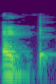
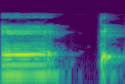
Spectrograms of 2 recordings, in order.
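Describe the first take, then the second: First: The two sounds are blended into one. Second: The two sounds are said separately.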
